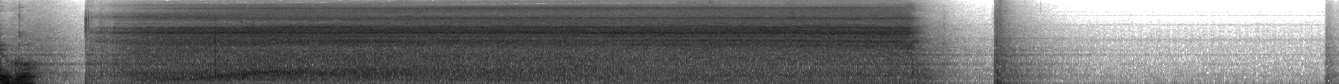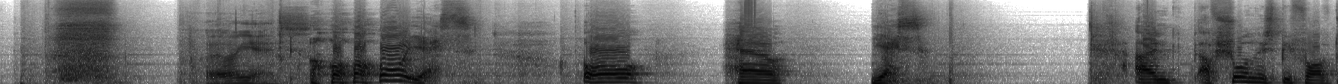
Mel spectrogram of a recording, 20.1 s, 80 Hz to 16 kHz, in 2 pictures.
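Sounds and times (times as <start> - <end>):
short breathy burst: 0.6 - 7.0, 10.4 - 11.0
air rushing through vape tank: 0.6 - 7.1
coil sizzling: 0.6 - 7.2.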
